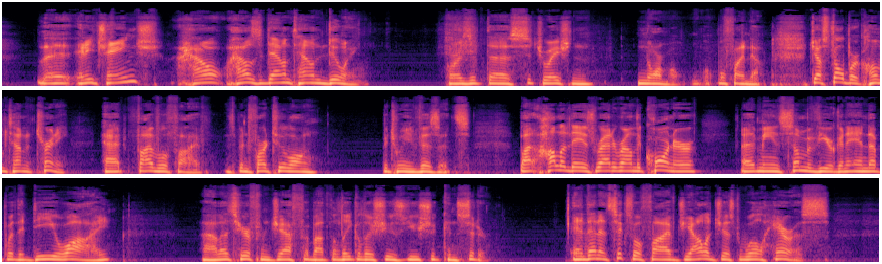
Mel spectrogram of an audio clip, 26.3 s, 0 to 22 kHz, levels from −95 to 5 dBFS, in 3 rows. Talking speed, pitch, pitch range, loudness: 155 wpm, 145 Hz, 125-165 Hz, -17 LUFS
